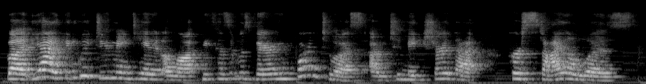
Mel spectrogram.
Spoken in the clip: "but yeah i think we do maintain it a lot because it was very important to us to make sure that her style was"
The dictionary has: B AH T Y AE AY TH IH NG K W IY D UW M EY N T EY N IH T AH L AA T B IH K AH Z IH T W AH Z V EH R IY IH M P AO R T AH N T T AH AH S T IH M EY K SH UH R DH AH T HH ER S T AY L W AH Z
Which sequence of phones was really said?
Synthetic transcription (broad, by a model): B AH T Y AE AY TH IH NG K W IY D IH M EY N T EY N IH T AH L AA T B IH K AH Z IH T W AH Z V EH R IY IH M P AO R T N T T AH AH S T IH M EY K SH UH R DH AH T HH ER S T AY L W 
